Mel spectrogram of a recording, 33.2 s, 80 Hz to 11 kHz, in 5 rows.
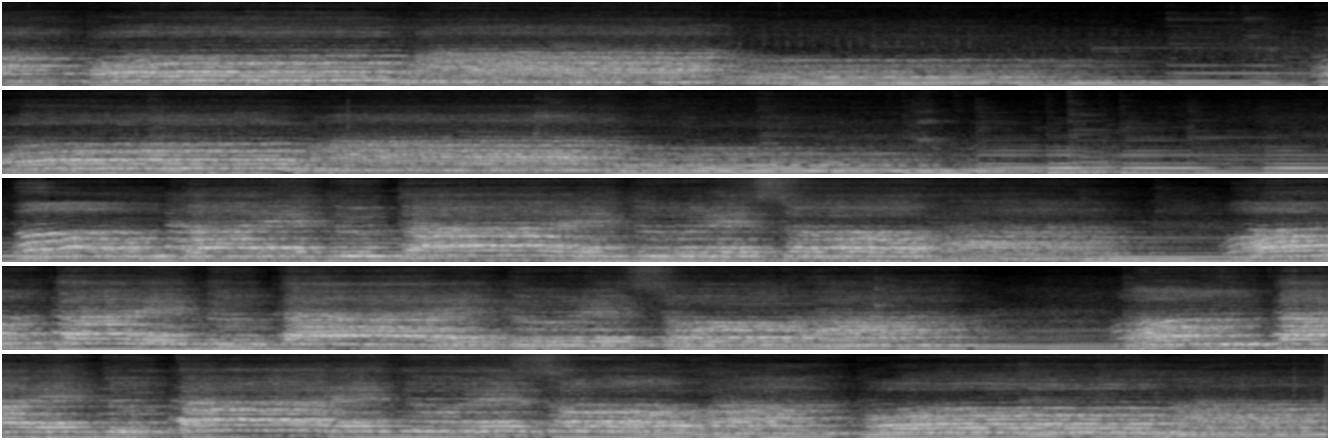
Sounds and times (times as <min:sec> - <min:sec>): Mantra: 0:00.0 - 0:05.9, 0:06.5 - 0:11.6, 0:13.3 - 0:24.8, 0:25.5 - 0:33.1
A capella: 0:00.0 - 0:12.1, 0:13.3 - 0:33.1.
